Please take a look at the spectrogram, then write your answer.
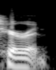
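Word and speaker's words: Hurid: I hate people like you my name is Herod you won't spell that for me it hurried yes we are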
